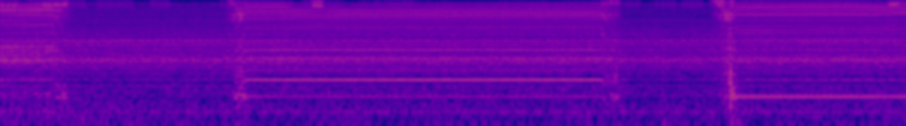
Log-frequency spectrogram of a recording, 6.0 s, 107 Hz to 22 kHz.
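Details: Easythreed K1 3D printer (4x4x4 in build area, about six months old) after upgrading the X and Y stepper motors to cure a clicking noise, jogged manually from Cura at 100: clean, steady stepper tones shifting pitch with direction changes, no grinding or skipping; normal stepper motion.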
